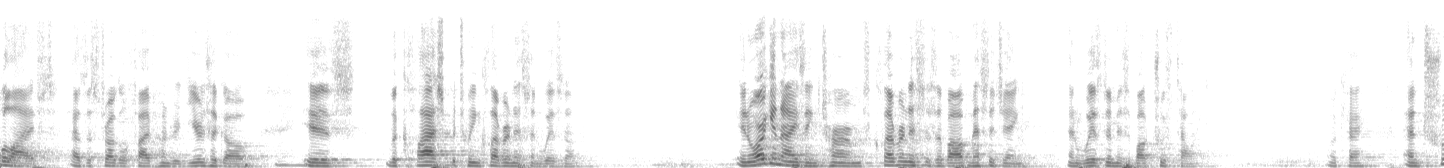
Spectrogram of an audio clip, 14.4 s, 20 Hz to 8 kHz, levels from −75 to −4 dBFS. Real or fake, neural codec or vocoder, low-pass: real; none; 7.2 kHz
